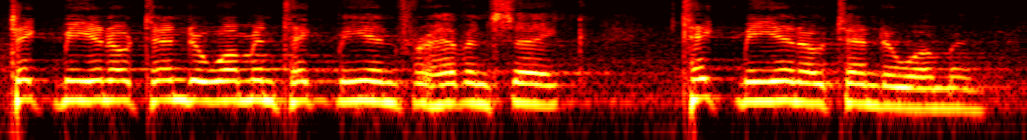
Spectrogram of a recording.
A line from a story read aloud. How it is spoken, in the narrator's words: sighed the vicious snake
